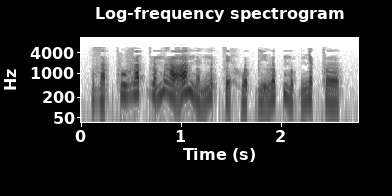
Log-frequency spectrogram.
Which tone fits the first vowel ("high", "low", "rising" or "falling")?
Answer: low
